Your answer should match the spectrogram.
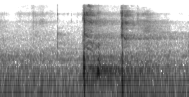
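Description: A woman coughing briefly: two sharp coughs about half a second apart.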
